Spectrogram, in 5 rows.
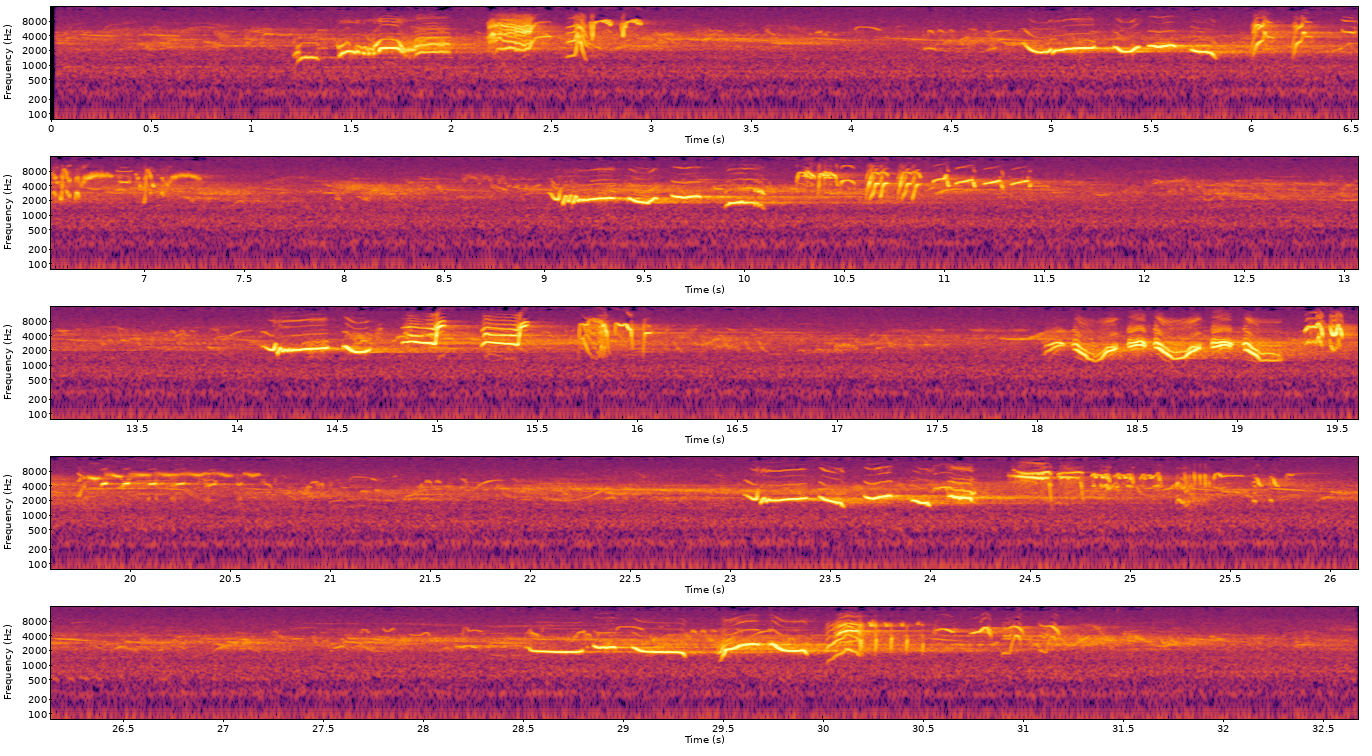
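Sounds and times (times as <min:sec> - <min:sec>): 
blackbird singing: 0:00.1 - 0:32.6.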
